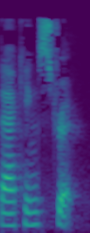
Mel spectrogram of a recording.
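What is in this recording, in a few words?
"backing strip", English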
